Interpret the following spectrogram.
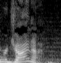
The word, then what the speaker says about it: Regina: Just wanted to give you guys a quick glimpse of what's going on here in Regina. And yes, that is how you actually pronounce the name of our city.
